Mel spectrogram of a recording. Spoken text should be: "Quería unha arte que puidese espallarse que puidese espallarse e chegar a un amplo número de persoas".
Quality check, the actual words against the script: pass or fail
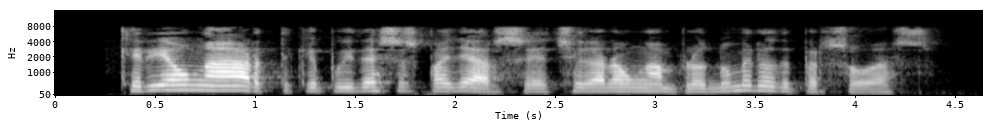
fail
